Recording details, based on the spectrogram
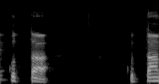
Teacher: कुत्ता में त और त के बीच कोई स्वर नहीं है। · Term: द्वित्व व्यंजन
